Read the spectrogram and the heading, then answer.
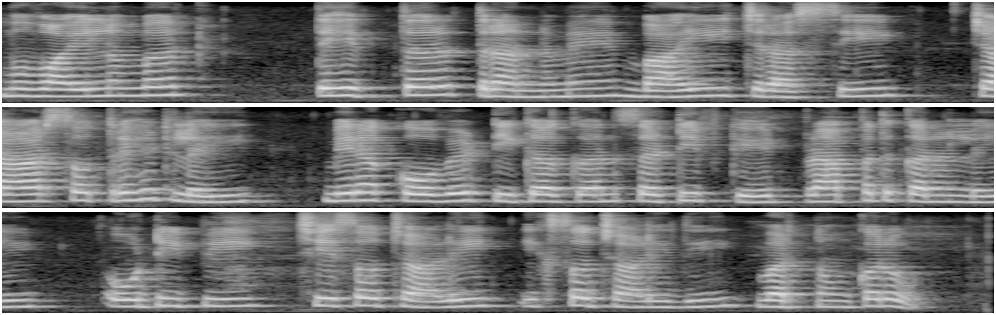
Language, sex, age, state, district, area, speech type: Punjabi, female, 30-45, Punjab, Amritsar, urban, read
